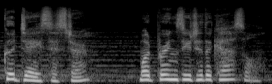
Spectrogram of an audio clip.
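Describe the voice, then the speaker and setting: An actress playing a composed witch of a castle coven, formal and measured, in a video game. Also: medium pitch, mellow, faint music behind, close to an everyday voice. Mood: formal, cool. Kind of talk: dramatic video game cutscene acting. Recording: long hall reverb.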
